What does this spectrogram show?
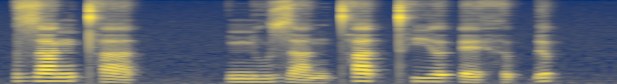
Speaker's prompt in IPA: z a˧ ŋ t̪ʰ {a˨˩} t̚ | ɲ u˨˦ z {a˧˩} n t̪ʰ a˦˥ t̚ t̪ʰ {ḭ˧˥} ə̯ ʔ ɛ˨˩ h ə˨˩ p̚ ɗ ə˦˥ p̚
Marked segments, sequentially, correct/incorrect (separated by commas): correct, correct, incorrect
